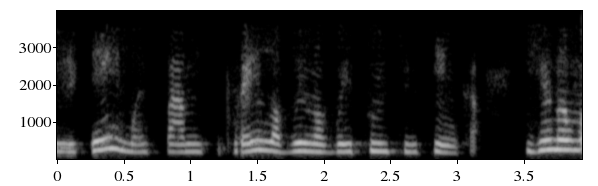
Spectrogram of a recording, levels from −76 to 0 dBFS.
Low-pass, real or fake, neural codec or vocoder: 3.6 kHz; fake; codec, 16 kHz, 1.1 kbps, Voila-Tokenizer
